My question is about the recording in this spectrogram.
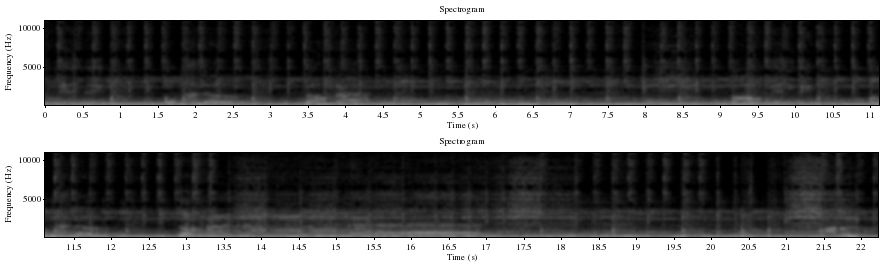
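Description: Instrumental rock passage from a small live band: guitars and bass playing together over a fast, even ticking beat. A lead melody weaves over it and holds one long note about three quarters of the way through.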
